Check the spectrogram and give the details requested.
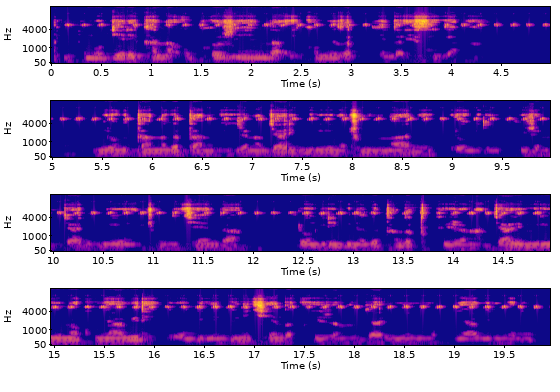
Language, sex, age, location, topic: Kinyarwanda, male, 18-24, Kigali, health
